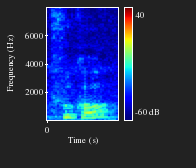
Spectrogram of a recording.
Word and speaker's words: Foucault: Venture is named for the French visitors jean-focal pronounced Foucault who first used in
